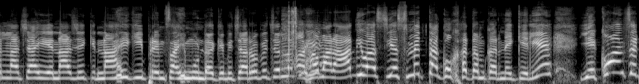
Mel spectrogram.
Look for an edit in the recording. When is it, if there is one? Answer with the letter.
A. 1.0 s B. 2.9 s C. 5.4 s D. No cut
B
